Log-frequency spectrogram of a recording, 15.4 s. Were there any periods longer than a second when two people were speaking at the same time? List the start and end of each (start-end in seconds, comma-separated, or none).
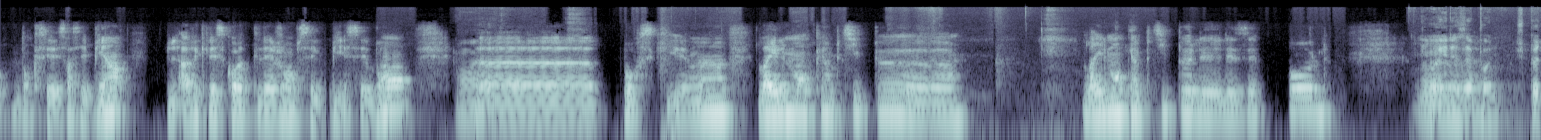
none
